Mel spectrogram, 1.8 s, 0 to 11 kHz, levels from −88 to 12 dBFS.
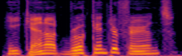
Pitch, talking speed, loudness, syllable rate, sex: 165 Hz, 130 wpm, -16 LUFS, 5.3 syllables/s, male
